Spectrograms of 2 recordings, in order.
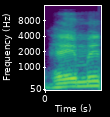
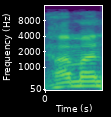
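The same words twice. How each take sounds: First: The name is said with an English pronunciation. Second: The name is said with a Hebrew pronunciation. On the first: "Haman is English" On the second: "Haman is Hebrew"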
